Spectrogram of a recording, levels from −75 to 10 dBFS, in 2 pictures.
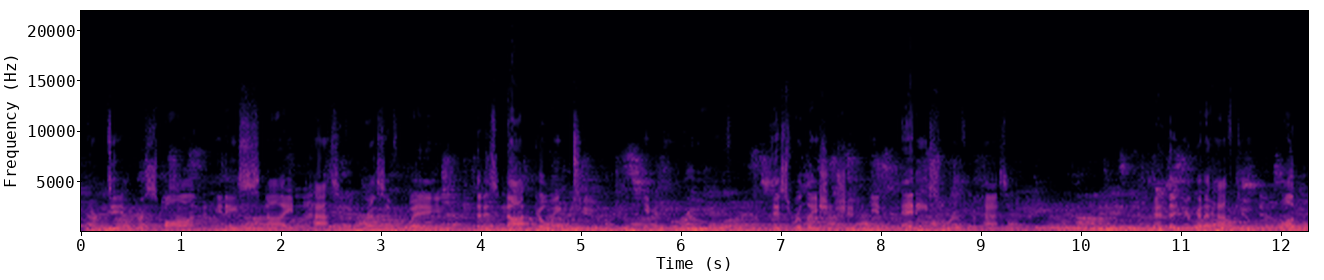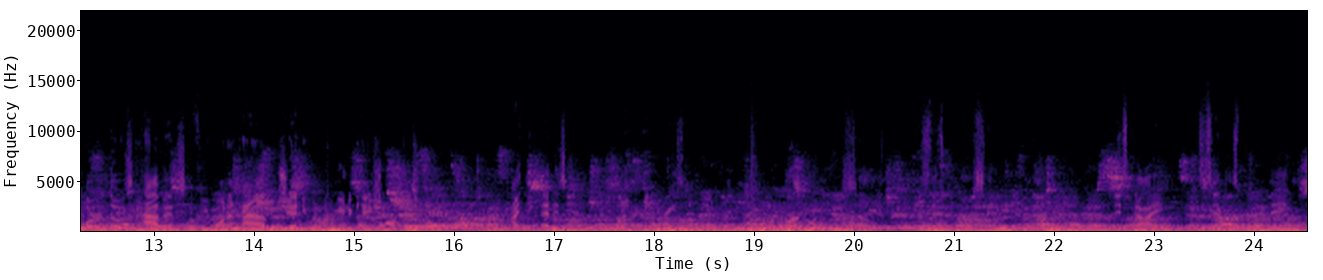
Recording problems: chatter from many people; very loud; throughout; 5 dB above the speech

